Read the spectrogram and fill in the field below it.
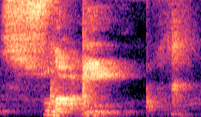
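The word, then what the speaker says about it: tsunami: बघा spelling T पासून सुरू होतं का, टी सायलेंट राहतो आणि सुनामी.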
